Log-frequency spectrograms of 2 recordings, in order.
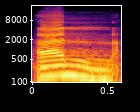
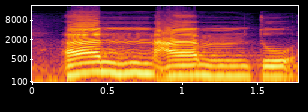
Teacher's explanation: ketika ada nun mati, kita lihat bertemu dengan huruf ain, maka dibaca dengan jelas suara nunnya dan kita baca dengan bacaan namanya izhar halqi.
